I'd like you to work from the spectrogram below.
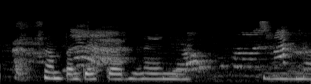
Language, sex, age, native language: Icelandic, female, 9, Icelandic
